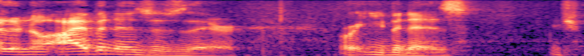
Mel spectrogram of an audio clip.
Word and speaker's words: Ibanez: Or Ibanez, if you pronounce it that way. Ibanez.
